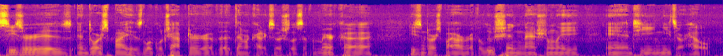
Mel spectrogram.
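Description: A man speaks at a fairly quick pace in a very deep, low pitch with vocal fry. His pitch variation is ordinary. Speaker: podcast host. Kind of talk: scripted intro.

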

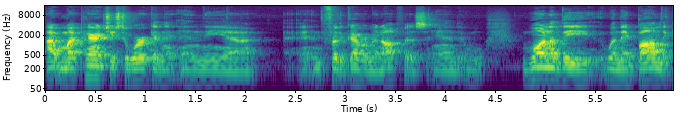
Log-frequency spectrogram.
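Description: Fairly quick, fairly even speech amid noticeable background noise and audible room echo. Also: man. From Chile, raised in the US from about age four. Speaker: podcast guest, entrepreneur. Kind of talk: casual chat. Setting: dining room at home.

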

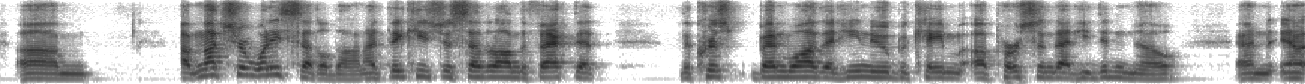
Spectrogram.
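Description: A man with a normal speaking voice talks at a moderate pace. His pitch is fairly high. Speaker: former wrestling ring announcer. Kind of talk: casual interview.

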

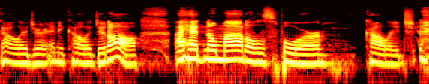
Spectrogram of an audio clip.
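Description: This very clean recording has a silent background and features a woman with an American accent. She has an unremarkable speaking voice at a medium pitch, with a moderate pace and fairly even intonation. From Newark, New Jersey. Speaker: pastor's wife. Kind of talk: testimony.

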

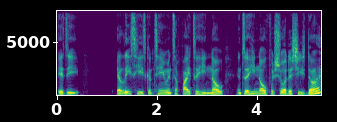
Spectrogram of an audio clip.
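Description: Here is a man with an unremarkable speaking voice, a fairly high pitch and ordinary pitch variation at a moderate pace. The recording is very clean, with a silent background. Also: dry, close sound with no echo. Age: 30s. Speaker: podcast host. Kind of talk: casual chat.

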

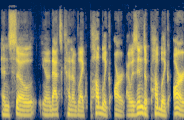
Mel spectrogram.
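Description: Captured dry and close with no echo against a quiet background, a man with an American accent speaks at a moderate pace in a bright, sharp tone with fairly even intonation. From US Northeast, Philadelphia. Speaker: permaculture teacher and podcast host. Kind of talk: interview, casual conversation.

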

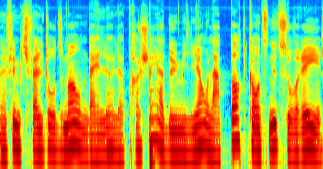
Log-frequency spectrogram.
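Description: In a normal speaking voice, a man talks at a medium pitch and moderate pace with ordinary pitch variation. The recording is very clean, with a silent background. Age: 40s. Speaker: film director. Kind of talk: casual chat.

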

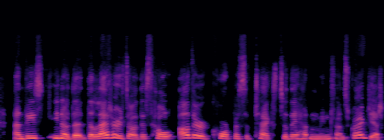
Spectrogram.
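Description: A woman with an Irish accent, fairly high in pitch with ordinary pitch variation, a dark, mellow tone, a fairly quick pace, a dry, close sound with no echo and a quiet background. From Ireland. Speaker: novelist and screenwriter. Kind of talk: interview. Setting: video call.

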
